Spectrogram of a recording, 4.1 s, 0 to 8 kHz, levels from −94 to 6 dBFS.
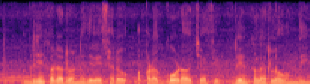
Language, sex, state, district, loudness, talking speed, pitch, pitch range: Telugu, male, Andhra Pradesh, Sri Satya Sai, -16 LUFS, 145 wpm, 145 Hz, 140-150 Hz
